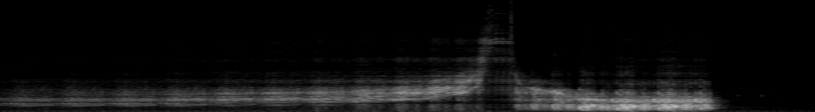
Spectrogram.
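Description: A synthesizer drone rises in pitch and swells louder, then bursts into a harsh buzzing roar that cuts off abruptly.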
